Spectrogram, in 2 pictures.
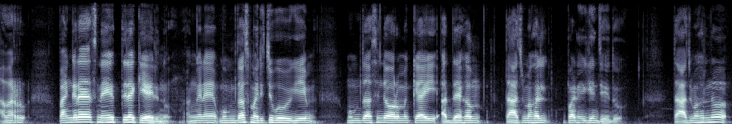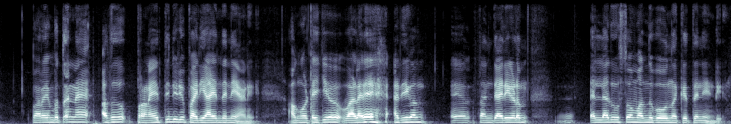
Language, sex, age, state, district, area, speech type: Malayalam, male, 18-30, Kerala, Wayanad, rural, spontaneous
